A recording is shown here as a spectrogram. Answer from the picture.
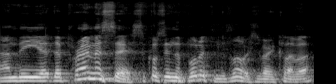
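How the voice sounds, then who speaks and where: This man speaks with a British accent in a high pitch. His tone is dark and mellow. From England. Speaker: guest preacher. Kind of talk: sermon. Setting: church. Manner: humorous.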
